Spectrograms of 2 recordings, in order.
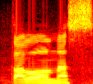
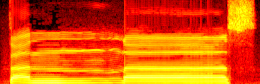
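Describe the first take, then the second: First: The L is heard clearly before the N. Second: The L is merged fully into a doubled N. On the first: The speaker calls it wrong. "kenapa tidak dibaca talnas" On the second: The speaker calls it right. "Huruf lamnya sudah dimasukkan kepada huruf nunnya secara sempurna"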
